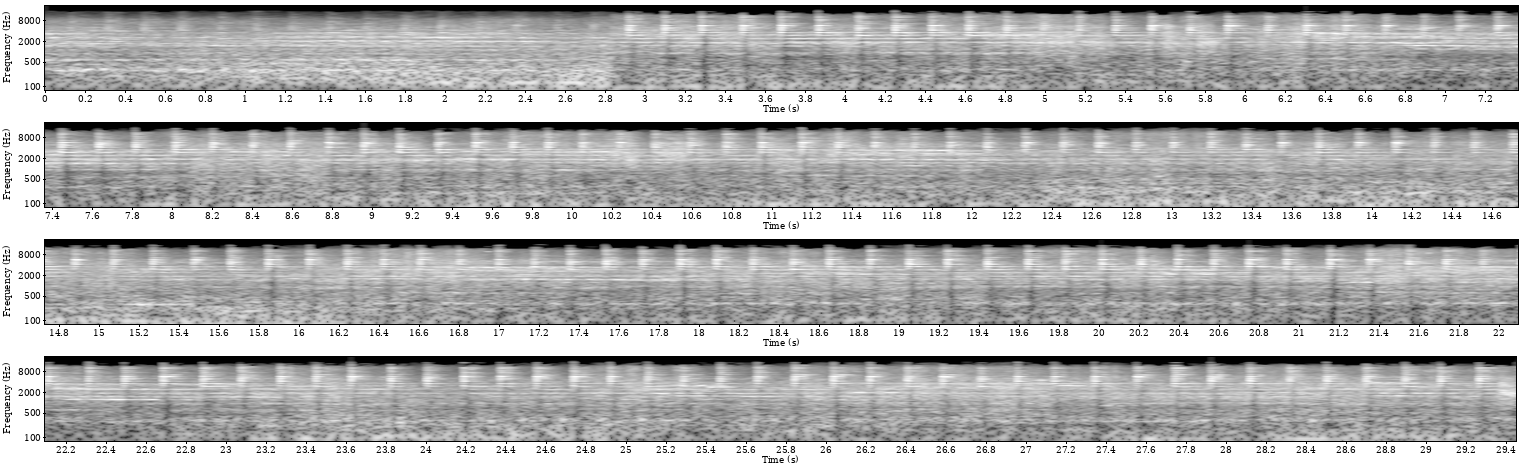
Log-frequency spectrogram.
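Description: A long double-stack container freight train rolling past close by: steady loud rumble of steel wheels on rail with rapid clicking over the joints and thin wavering high squeals from the wheels. The sound changes abruptly about three seconds in.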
